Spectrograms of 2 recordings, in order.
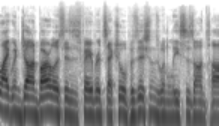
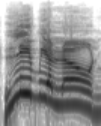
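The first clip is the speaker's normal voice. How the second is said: loud, high, drawn-out demand; acted-out raised voice; imitated outburst; 7 semitones higher, 8 dB louder, slower than usual. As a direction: stretch it out as a mock loud protest. Acting Meredith's outburst in retelling.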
